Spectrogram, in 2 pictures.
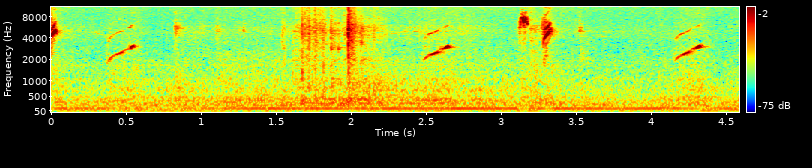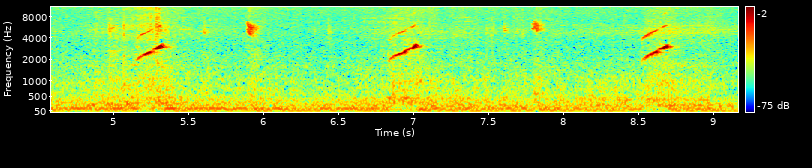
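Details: Four young European goldfinches that have just left the nest together give thin, quickly rising chirps about every one to two seconds, with a faint low hum and a few soft clicks underneath.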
